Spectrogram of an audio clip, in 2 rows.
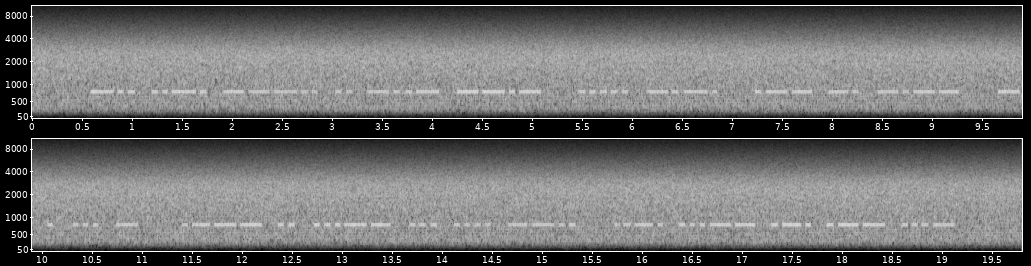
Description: Morse code, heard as a keyed tone, hand-sent with a straight key, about 23 wpm, 790 Hz, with heavy radio static. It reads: DF8IXQ 5C WNY TEST JI3SHZ F3RWV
